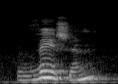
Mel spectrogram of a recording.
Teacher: la palabra en español decimos visión con acento en la o pero en inglés la sílaba tónica está al comienzo en la sílaba V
